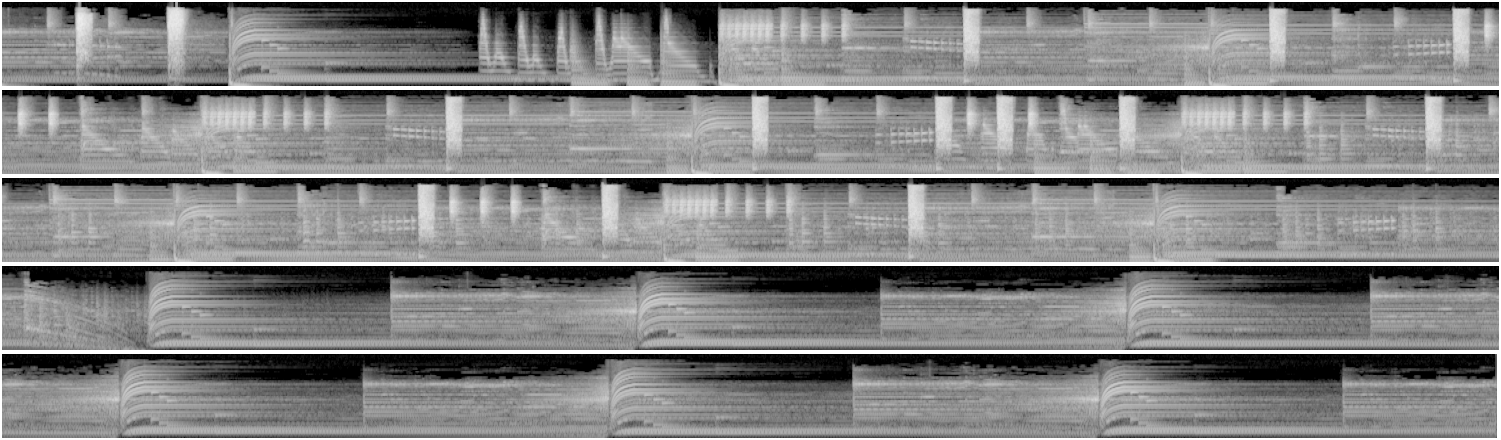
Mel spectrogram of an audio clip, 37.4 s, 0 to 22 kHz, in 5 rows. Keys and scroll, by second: 25.9-27.4 typing, 31.0 ctrl+i.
